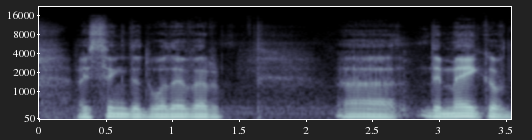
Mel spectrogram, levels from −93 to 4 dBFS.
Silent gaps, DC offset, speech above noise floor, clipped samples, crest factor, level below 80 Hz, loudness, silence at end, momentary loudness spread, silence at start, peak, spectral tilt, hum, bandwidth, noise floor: none; under 0.1%; 29 dB; under 0.1%; 18 dB; -42 dBFS; -22 LUFS; 0 s; 11 LU; 0 s; -4 dBFS; -6.5 dB/octave; none; 12 kHz; -50 dBFS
